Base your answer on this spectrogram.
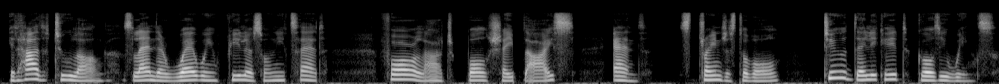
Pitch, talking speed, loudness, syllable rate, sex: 190 Hz, 140 wpm, -19 LUFS, 4.0 syllables/s, female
